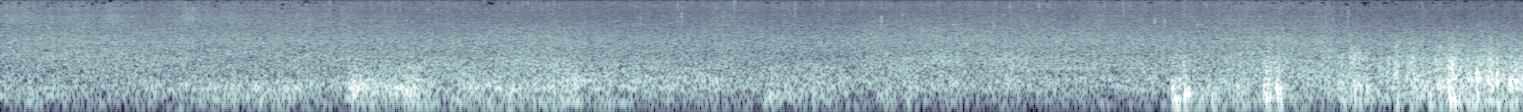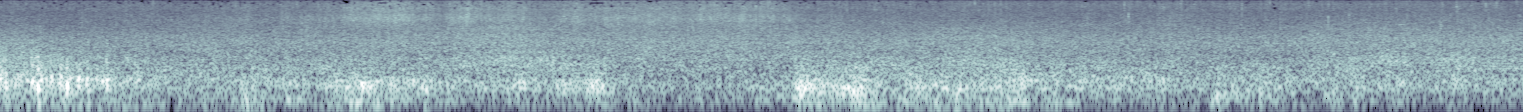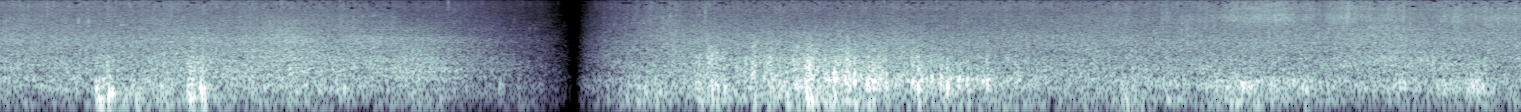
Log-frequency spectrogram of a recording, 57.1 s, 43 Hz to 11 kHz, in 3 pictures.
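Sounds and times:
rain falling on plants: 0.0s - 57.0s
rolling thunder: 14.6s - 21.1s, 39.2s - 41.9s, 45.9s - 51.1s.

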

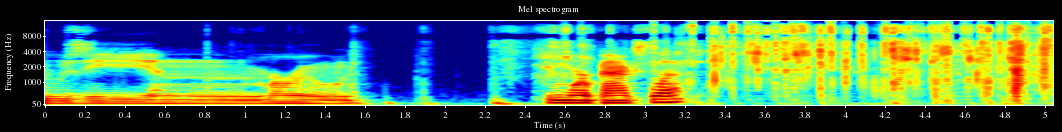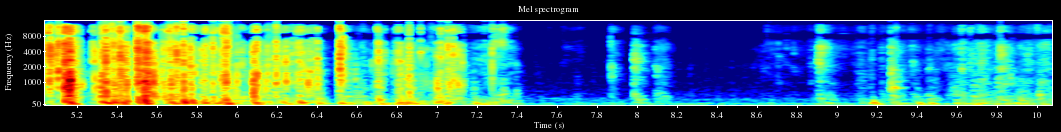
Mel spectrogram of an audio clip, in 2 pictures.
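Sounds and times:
foil wrapper tearing and crinkling: 2.6s - 7.4s.

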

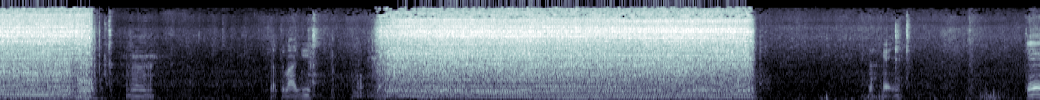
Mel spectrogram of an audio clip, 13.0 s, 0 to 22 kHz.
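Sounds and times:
cordless drill cutting metal: 0.0s - 1.2s, 4.7s - 9.5s.

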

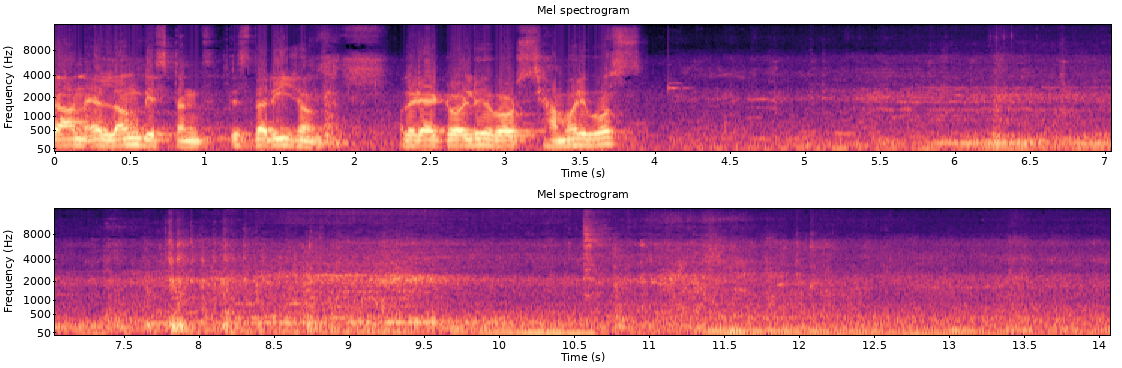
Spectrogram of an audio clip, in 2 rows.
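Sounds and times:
bus engine humming: 3.9s - 14.0s.

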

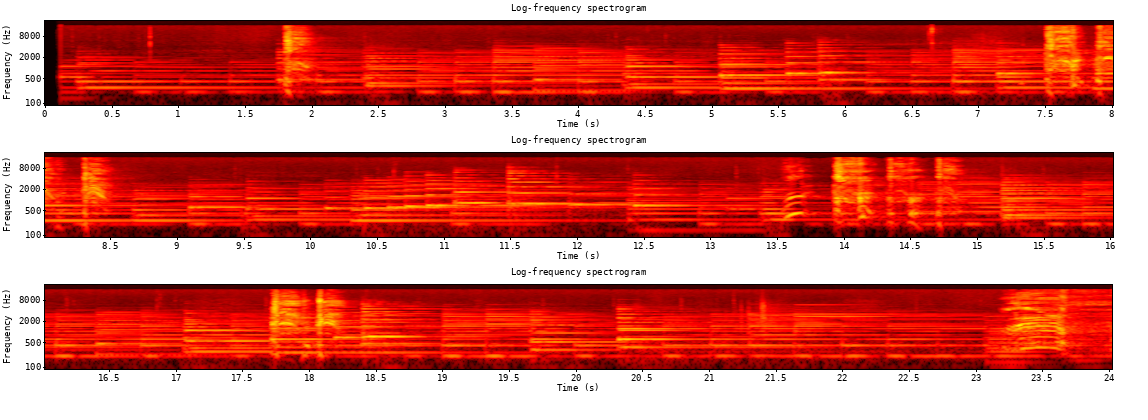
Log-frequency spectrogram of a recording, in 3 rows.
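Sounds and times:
grand piano playing: 0.1s - 24.0s
person coughing: 1.8s - 2.2s, 7.5s - 8.6s, 13.5s - 15.0s, 17.7s - 18.4s, 23.2s - 24.0s.

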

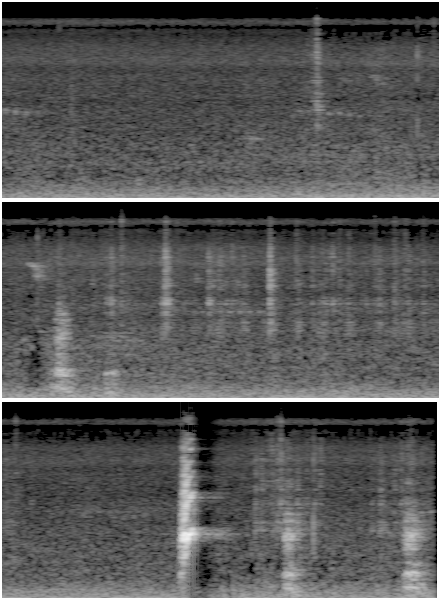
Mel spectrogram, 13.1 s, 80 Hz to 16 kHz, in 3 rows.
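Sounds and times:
small dog barking: 4.9s - 5.2s, 10.5s - 11.8s, 12.8s - 13.0s.

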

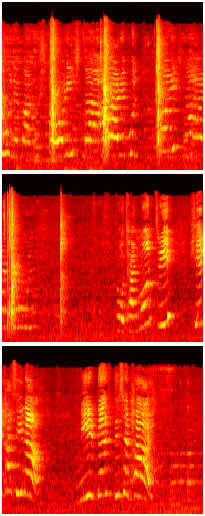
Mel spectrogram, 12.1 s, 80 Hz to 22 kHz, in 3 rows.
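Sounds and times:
child singing: 0.0s - 4.8s
hand claps: 0.9s - 1.4s, 2.0s - 2.3s, 3.1s - 3.4s, 4.0s - 4.4s, 5.2s - 5.4s.

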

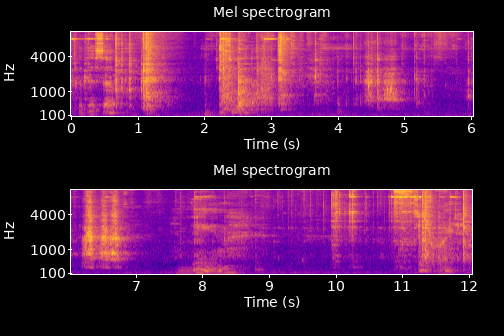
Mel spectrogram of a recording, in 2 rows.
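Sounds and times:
metal parts scraping and clinking: 2.2s - 7.0s, 9.1s - 12.0s.

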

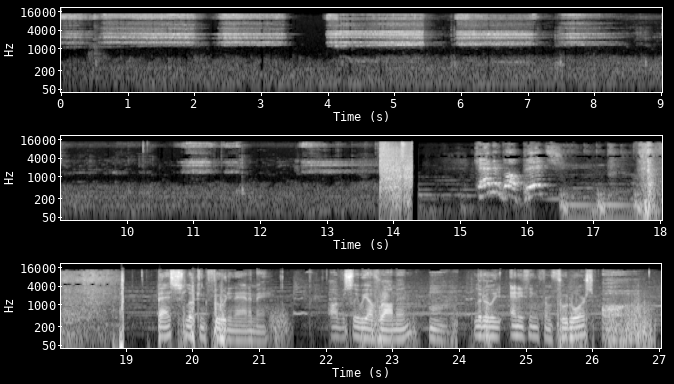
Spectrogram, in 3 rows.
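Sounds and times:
air blow gun hissing and whistling: 0.0s - 8.4s.

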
